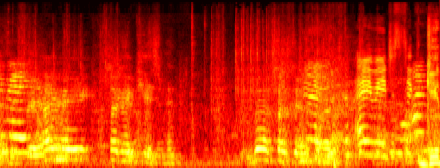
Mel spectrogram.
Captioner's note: cameras flashing; photographers chattering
